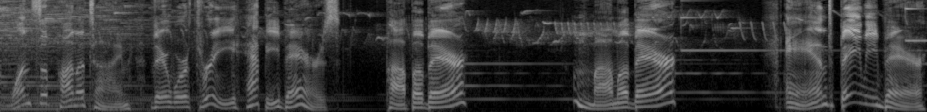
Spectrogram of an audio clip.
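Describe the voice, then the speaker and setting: Clear music sits behind a cartoonish character voice at a low-to-middle pitch, spoken at a very slow pace. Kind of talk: children's bedtime story. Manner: warm, giggly.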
